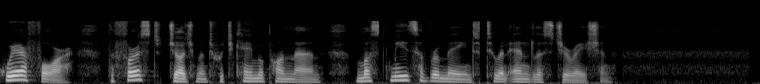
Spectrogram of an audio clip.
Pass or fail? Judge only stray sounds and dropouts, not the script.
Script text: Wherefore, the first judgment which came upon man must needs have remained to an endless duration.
pass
